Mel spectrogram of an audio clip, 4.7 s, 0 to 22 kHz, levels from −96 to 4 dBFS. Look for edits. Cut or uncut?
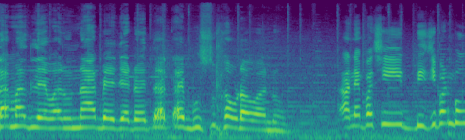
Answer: uncut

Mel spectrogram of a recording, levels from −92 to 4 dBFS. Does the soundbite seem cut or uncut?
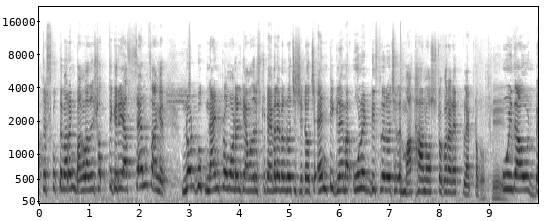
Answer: cut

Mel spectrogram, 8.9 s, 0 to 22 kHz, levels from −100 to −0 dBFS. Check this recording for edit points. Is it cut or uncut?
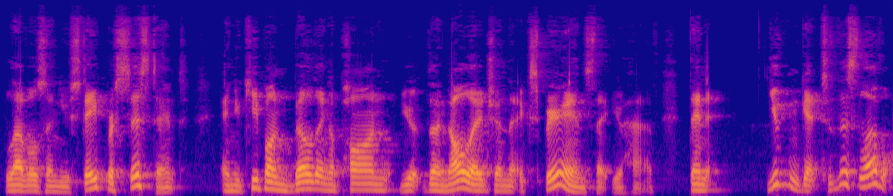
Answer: uncut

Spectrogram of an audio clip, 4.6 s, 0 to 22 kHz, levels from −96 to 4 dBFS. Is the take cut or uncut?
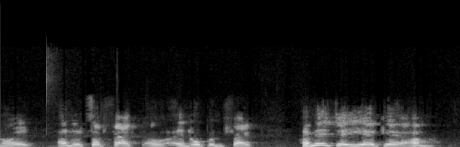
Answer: cut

